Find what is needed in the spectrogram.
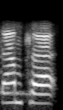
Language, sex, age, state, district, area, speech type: Bodo, female, 45-60, Assam, Chirang, rural, conversation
